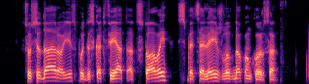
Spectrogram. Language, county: Lithuanian, Alytus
